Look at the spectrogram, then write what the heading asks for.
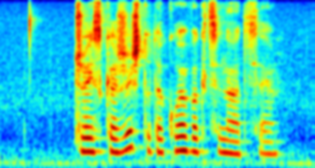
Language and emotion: Russian, neutral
